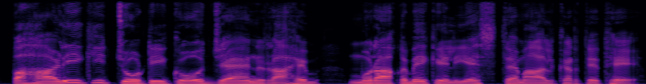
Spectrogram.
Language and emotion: Urdu, neutral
